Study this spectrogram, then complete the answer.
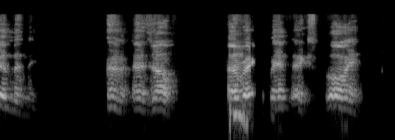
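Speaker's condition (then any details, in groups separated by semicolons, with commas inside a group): ALS; onset in hands and arms, tracheostomy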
